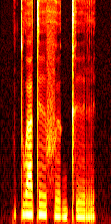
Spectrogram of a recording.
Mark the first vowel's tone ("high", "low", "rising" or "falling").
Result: high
